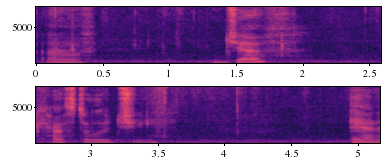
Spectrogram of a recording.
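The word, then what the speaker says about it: Geoff: by the name of jeff castellucci and it's spelled with a a g e o f f so it's like an old old world spelling of jeff he is amazing he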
